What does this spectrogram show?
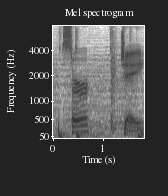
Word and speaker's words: Serjay: in the Philippines um if you see a word like s-e-r it's pronounced and that's how we would pronounce at the word sir like the night sir so it has happened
